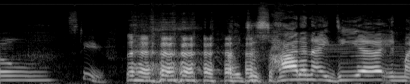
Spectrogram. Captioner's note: laughing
